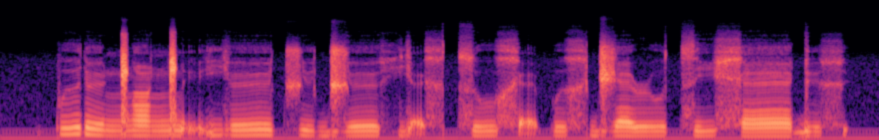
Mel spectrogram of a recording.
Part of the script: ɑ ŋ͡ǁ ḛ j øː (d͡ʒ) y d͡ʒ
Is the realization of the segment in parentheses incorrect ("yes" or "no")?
yes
